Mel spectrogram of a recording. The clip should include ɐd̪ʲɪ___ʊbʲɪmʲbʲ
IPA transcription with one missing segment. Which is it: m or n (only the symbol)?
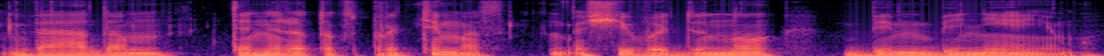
n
